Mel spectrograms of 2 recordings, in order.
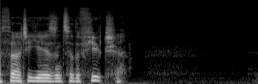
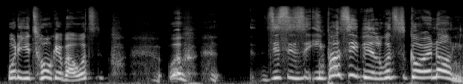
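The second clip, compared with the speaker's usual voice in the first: very high, louder panicked cry; panicked disbelief; 4 dB louder than usual. Acted. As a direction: shriek in disbelief.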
